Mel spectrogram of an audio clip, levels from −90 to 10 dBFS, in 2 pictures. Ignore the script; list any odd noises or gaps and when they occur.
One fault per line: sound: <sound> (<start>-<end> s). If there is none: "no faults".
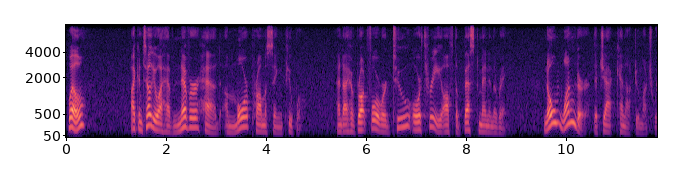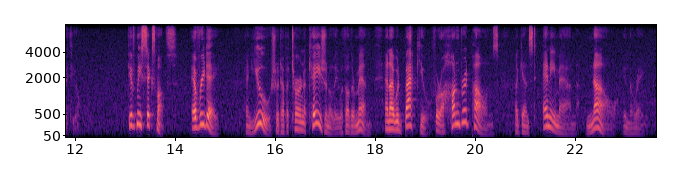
no faults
